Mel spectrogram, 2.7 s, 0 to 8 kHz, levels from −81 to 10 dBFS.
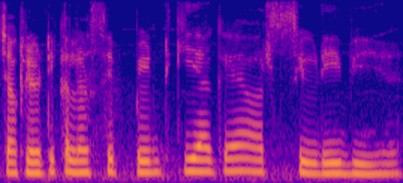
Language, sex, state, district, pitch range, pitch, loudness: Hindi, female, Bihar, Gopalganj, 175-200 Hz, 185 Hz, -19 LUFS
